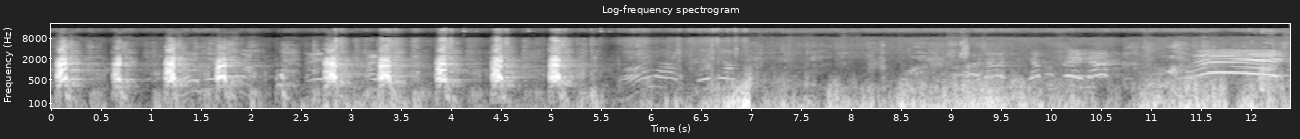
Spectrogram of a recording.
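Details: Barks from a German Shepherd during IGP competition training come in a rapid regular series for five seconds. Whining, mixed sounds and a person's voice follow.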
